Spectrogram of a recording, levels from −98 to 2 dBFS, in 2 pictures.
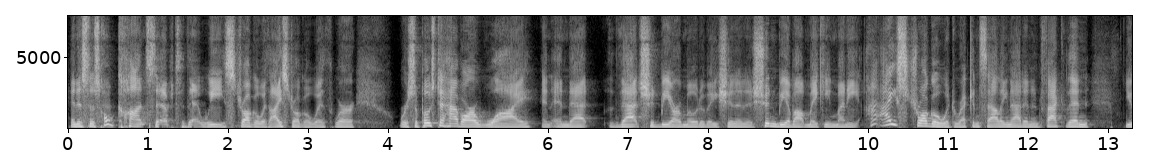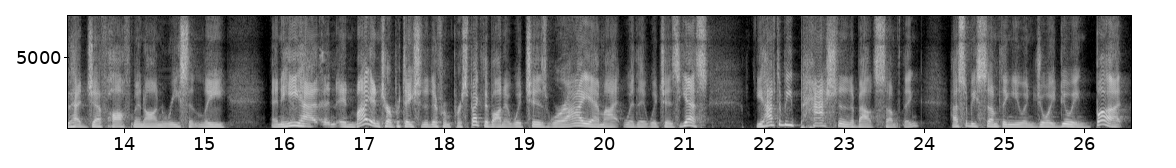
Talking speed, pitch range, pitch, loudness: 200 wpm, 120-150 Hz, 130 Hz, -21 LUFS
